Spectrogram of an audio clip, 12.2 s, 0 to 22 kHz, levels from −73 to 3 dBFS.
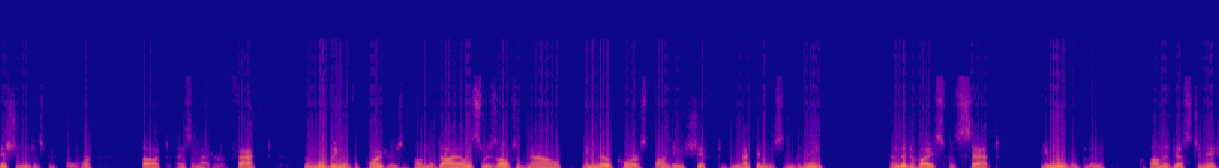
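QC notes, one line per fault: Throughout, block size mismatch (truncated): the speech carries a steady buzz at 100 Hz and runs about 1.16 times fast while keeping its normal timbre. One stage is passing longer blocks than the next stage takes in, which fits 512-sample blocks written and smaller ones read. The tail of every block is dropped, so each discontinuity produces the buzz at the block rate, and the lost samples shorten the timeline without any resampling.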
